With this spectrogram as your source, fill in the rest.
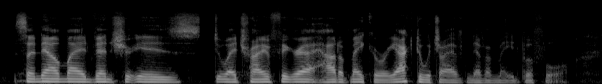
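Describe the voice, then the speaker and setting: Mumbling at a moderate pace, a man with a medium pitch and ordinary pitch variation is heard on a very clean recording with a silent background. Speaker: gaming streamer. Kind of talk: live gaming stream commentary.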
